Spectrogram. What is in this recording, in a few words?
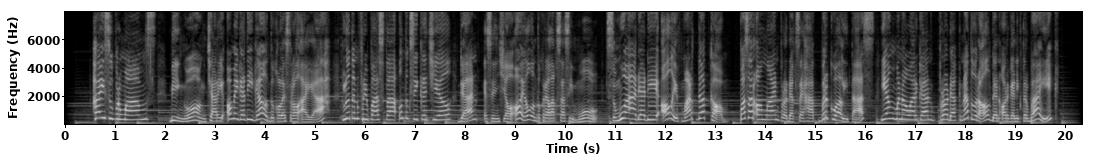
INDONESIA CASUAL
